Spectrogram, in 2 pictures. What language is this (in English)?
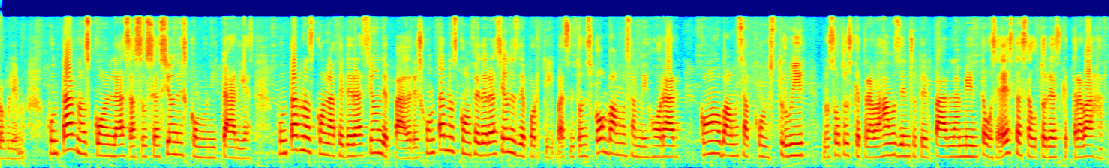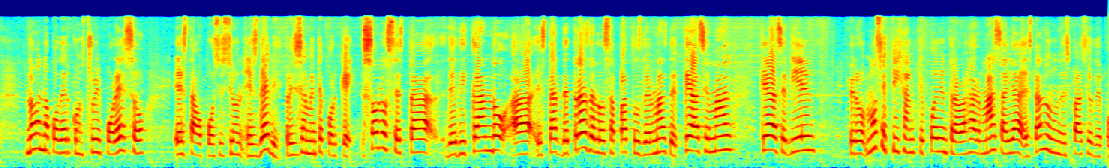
Spanish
